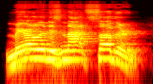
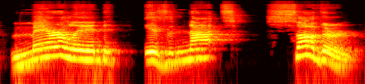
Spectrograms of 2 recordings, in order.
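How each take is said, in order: First: Said in the usual way. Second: "Maryland is not Southern" spelled out slowly with a pause before "Southern"; slow it right down and land each word; slow, deliberate "Maryland is not ... Southern"; slow emphatic repeat. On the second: Shown as a demonstration. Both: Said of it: "I say this again".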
